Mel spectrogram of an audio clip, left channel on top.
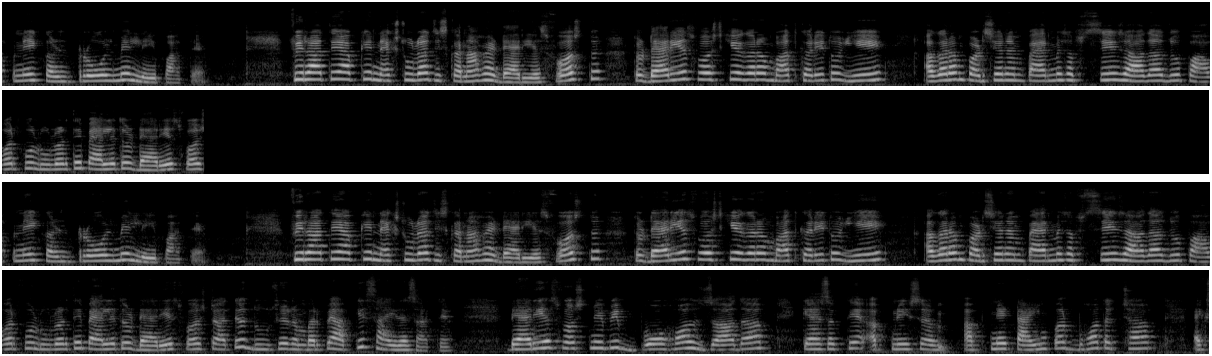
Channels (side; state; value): left; drops out; at 14.1 s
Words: कंट्रोल में ले पाते हैं। फिर आते हैं आपके नेक्स्ट रूलर जिसका नाम है डेरियस फर्स्ट। तो डेरियस फर्स्ट की अगर हम बात करें तो ये, अगर हम पर्शियन एम्पायर में सबसे ज़्यादा जो पावरफुल रूलर थे, पहले तो डेरियस फर्स्ट आते हैं और दूसरे नंबर पे आपके साइरस आते हैं। डेरियस फर्स्ट ने भी बहुत ज़्यादा कह सकते हैं अपने टाइम पर बहुत अच्छा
